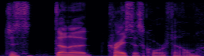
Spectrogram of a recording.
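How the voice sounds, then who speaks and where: Male podcast co-host, really deep pitch, dry recording, casual conversational delivery. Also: steady tone, a little slow, creaky, a bit bright, no room sound. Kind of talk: casual chat.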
